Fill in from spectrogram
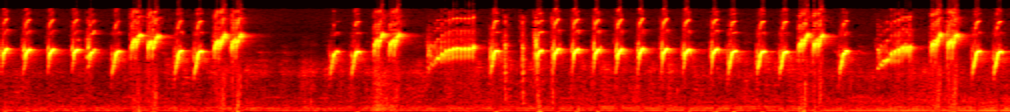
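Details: Energetic black-headed bulbul song, clear and powerful, recorded as a master for teaching captive birds: quick repeated hooked chirps in steady series, with occasional longer rising buzzy notes and one short silent gap.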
